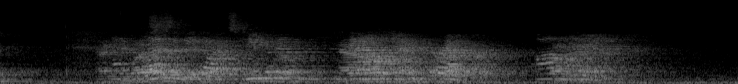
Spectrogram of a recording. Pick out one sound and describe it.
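A group of people chant a response together.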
